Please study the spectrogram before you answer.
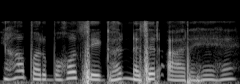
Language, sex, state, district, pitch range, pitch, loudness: Hindi, female, Himachal Pradesh, Shimla, 215-250 Hz, 230 Hz, -21 LUFS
